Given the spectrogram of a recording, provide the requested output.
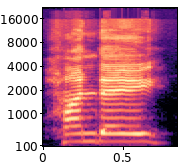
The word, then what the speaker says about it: Hyundai: So anyway, my question, for the white Hyundai, and I'm always in the pronunciations, and of course it rhymes with Sunday, but not many people know that.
